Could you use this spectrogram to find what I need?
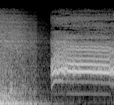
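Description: A loud, sustained high-pitched scream cuts in about a second in and holds steady to the end, after a dense, rumbling noisy opening.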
